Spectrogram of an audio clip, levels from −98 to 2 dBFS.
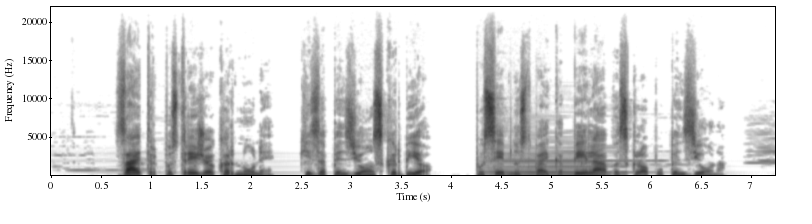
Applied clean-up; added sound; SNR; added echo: classical method spectral subtraction.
